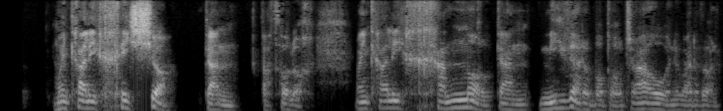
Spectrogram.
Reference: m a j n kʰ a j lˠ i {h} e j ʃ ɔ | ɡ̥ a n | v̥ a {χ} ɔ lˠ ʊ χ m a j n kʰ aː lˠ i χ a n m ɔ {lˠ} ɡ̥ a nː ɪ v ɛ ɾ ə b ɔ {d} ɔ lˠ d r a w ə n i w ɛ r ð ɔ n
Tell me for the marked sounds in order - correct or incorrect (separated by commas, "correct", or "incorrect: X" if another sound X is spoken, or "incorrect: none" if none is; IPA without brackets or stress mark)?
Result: incorrect: χ, incorrect: θ, correct, incorrect: b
